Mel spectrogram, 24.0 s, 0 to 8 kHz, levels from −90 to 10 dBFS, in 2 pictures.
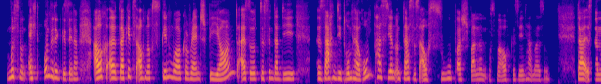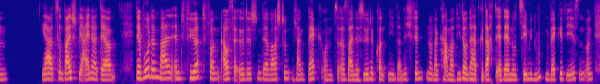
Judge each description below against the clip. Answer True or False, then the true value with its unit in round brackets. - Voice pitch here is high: True (195 Hz)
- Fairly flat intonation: False (3.0 semitones)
